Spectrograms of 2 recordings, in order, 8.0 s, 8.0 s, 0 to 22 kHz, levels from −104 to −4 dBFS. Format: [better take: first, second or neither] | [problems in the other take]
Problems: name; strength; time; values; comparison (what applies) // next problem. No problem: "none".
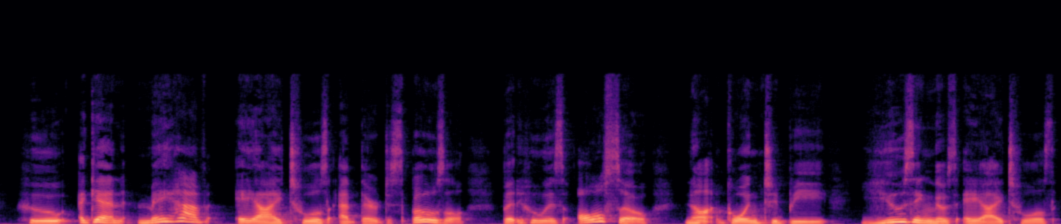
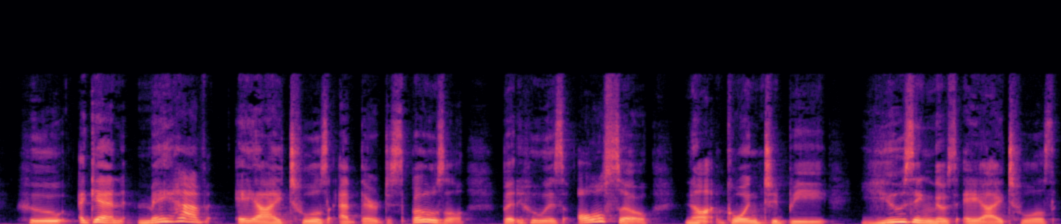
second | muffled; slightly; fading above 2 kHz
